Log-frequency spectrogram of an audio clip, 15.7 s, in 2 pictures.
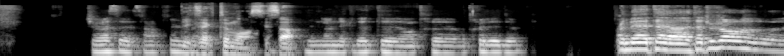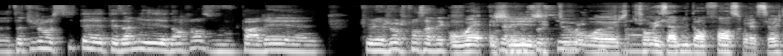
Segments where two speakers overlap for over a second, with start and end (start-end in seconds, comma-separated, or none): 12.7-14.7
